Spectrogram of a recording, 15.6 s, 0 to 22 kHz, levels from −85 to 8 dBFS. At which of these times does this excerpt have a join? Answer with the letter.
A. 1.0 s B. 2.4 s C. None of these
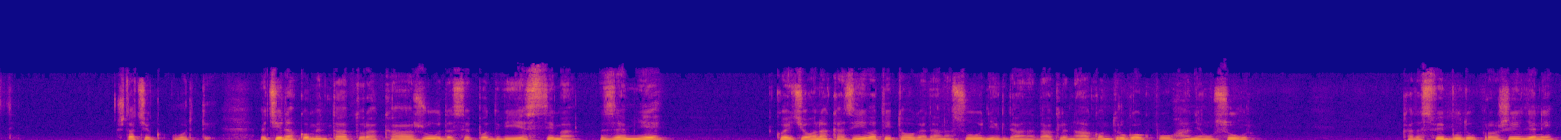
C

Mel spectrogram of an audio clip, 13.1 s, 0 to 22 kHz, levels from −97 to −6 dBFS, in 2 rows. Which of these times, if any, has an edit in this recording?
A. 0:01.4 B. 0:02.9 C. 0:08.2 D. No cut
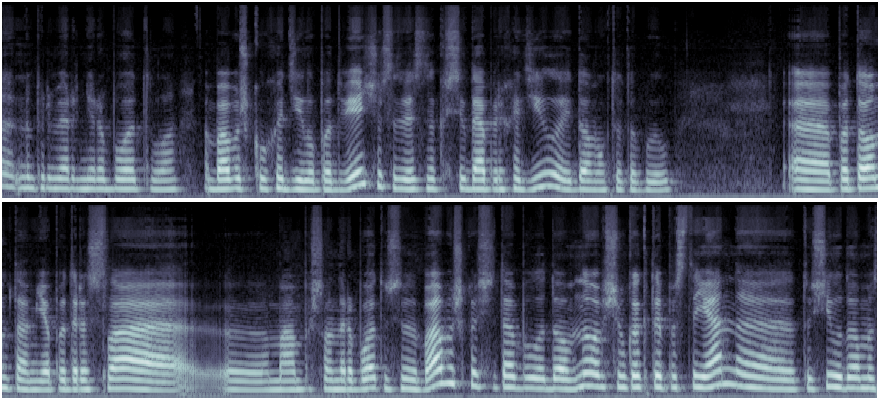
A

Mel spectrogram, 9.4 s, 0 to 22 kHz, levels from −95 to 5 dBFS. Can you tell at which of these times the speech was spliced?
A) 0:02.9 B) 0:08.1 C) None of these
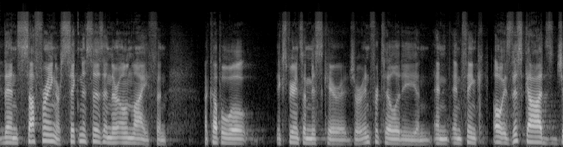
B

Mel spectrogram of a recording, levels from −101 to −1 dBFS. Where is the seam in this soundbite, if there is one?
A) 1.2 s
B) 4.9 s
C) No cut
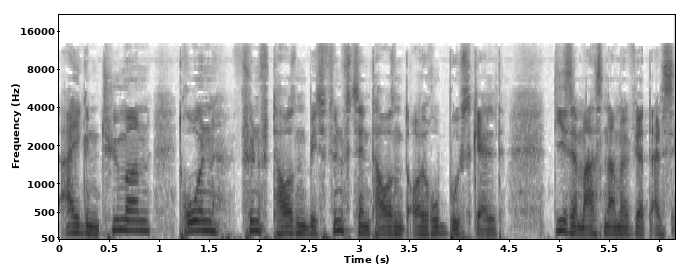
A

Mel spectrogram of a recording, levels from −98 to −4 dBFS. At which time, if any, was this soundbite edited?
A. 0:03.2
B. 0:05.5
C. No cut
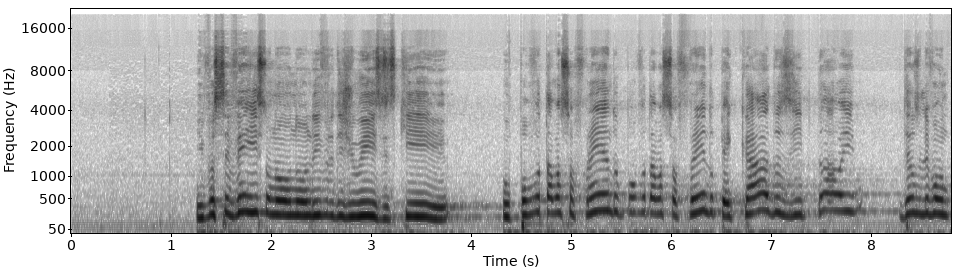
C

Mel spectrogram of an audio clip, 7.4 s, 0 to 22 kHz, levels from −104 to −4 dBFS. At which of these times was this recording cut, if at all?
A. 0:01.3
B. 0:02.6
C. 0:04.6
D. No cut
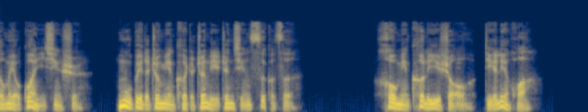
A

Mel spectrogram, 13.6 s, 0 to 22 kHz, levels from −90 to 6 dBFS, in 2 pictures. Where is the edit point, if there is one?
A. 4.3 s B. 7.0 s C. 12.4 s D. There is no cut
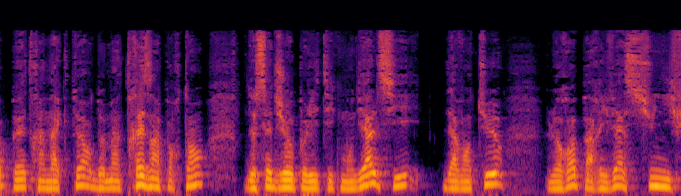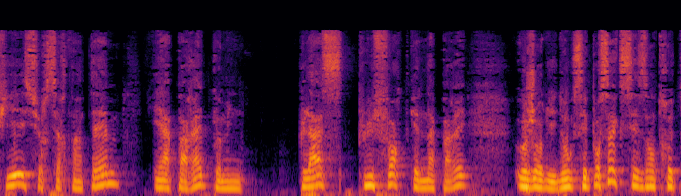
D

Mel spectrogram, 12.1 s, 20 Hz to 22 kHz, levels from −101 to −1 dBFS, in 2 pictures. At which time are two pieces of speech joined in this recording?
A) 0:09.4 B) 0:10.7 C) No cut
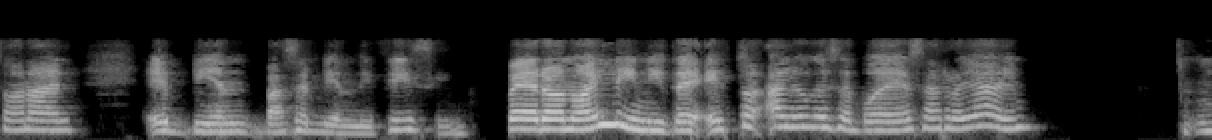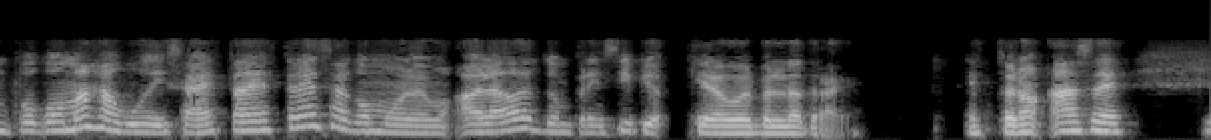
A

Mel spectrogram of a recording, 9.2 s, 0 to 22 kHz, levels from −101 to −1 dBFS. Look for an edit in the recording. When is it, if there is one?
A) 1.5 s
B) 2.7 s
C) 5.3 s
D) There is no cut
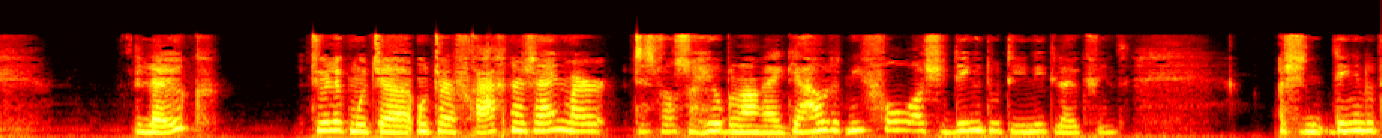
B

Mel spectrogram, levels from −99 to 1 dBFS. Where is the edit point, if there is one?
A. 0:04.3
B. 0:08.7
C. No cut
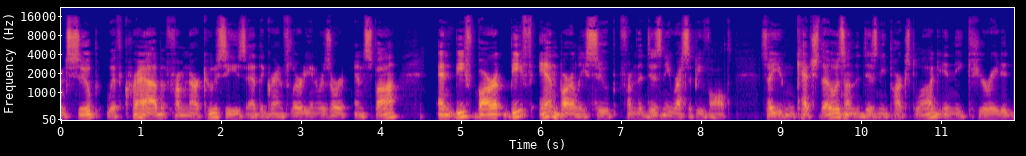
C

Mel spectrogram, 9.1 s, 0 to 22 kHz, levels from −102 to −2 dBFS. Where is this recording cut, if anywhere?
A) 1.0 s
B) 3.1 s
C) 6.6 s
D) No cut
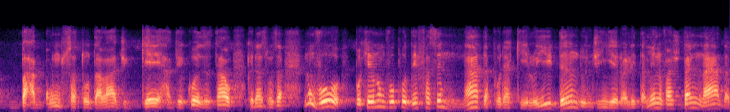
B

